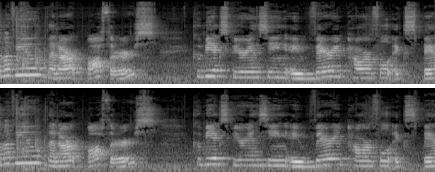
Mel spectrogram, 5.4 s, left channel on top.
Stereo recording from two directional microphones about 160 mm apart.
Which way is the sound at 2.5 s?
35° left (ahead or behind).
